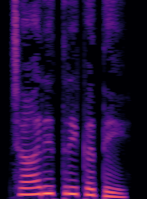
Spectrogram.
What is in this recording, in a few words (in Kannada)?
"ಚಾರಿತ್ರಿಕತೆ", Kannada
